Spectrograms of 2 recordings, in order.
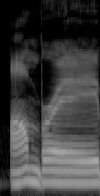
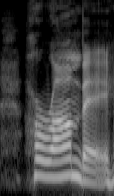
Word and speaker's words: Harambe: And I thought it was an ombre, but it was Hombre. no Hombre. no. Humbre. Harambe.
